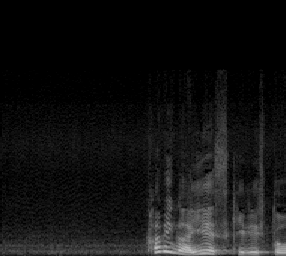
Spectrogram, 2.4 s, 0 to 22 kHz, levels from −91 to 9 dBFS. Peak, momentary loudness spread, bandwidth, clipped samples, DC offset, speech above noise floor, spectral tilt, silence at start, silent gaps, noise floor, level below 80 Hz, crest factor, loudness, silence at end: -12 dBFS; 8 LU; 13 kHz; under 0.1%; under 0.1%; 35 dB; -5 dB/octave; 1.2 s; none; -60 dBFS; -80 dBFS; 16 dB; -26 LUFS; 0 s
